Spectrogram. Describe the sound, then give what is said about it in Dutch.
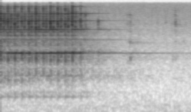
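A kitchen egg timer goes off with a bright, high, metallic ring that holds for under half a second, then fades into a quieter lingering tail. No one speaks over it. “Ja, het ei roept.”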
